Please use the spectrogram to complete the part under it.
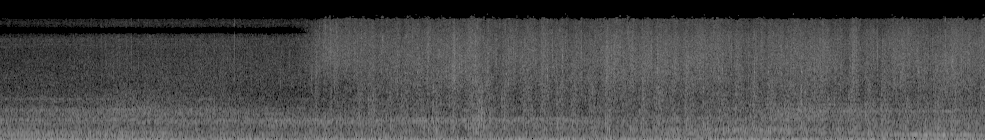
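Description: Tall grain stalks rustle and swish as a person pushes through them.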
